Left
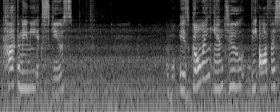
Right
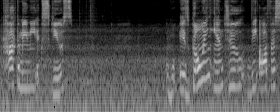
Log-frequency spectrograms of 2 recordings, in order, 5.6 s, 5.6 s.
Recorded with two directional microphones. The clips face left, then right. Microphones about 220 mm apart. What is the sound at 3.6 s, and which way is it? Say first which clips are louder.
Speech: right 1 dB; 20° right (ahead or behind).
